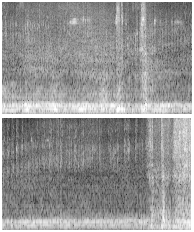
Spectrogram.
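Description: Motorcycles ride past on the road.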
